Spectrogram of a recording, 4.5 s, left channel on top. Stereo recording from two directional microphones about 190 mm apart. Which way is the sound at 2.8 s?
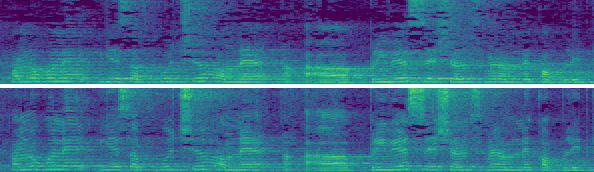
45° right (ahead or behind).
